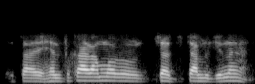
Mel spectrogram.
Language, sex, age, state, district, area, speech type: Odia, male, 45-60, Odisha, Sambalpur, rural, conversation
